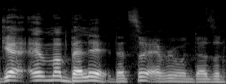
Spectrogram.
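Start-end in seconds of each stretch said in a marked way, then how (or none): 0.0-1.1 loud, raised, belted bad Scottish accent. Doing the Scottish accent everyone does: Fat Bastard voice. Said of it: "is fat bastard".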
